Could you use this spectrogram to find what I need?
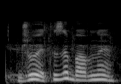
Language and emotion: Russian, positive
